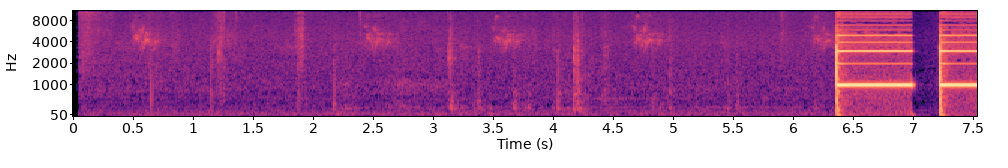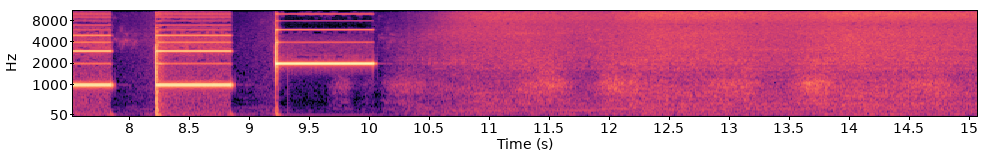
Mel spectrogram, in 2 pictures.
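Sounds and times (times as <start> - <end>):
higher-pitched timer beep: 6.4 - 10.1
timer beeps: 6.4 - 10.1.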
